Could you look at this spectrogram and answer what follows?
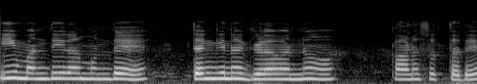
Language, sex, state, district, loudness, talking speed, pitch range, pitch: Kannada, female, Karnataka, Bellary, -16 LUFS, 90 wpm, 240-265 Hz, 250 Hz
